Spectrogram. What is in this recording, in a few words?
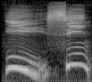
"yi4 xin1", Chinese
